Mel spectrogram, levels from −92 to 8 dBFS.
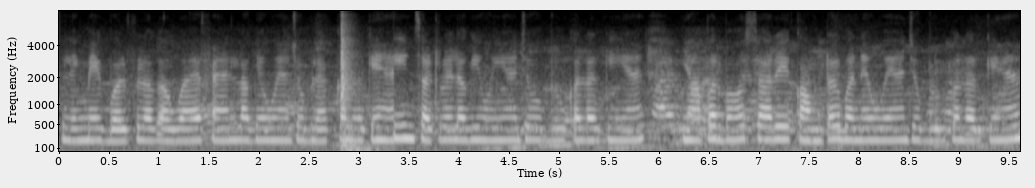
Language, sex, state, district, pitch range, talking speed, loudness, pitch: Hindi, female, Bihar, Vaishali, 215-225 Hz, 245 wpm, -20 LUFS, 220 Hz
